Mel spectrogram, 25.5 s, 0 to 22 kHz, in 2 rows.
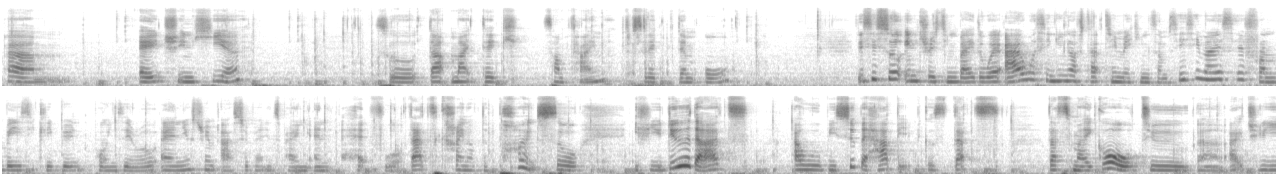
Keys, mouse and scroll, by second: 0.0 middle click, 3.3-6.3 middle drag, 6.3 ctrl+z, 13.2-18.6 middle drag, 19.9 right click, 20.4-25.4 middle drag.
